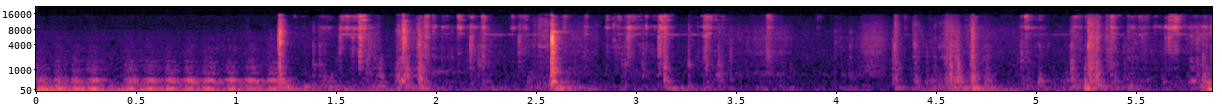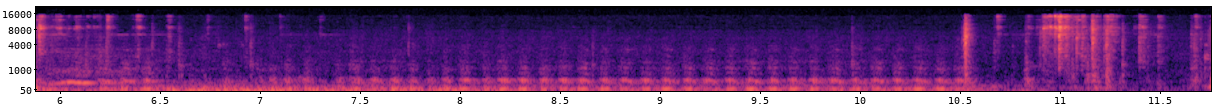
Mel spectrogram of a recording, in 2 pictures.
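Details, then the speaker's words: Car that would not start, cranked repeatedly for about three minutes and more: faint uneven starter churning with clicks and key rattle, never catching; long crank-no-start, cause not yet found. "it doesn't run do you hear that i am in trouble my car doesn't want to start and how can i go to my work"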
